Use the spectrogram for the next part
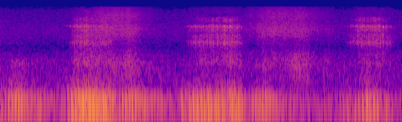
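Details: Purring pet cat, Poki or Kiwi, during a brushing and grooming session recorded in stereo: three strong rumbling purr swells separated by quieter breaths, with light scratchy brushing rasps overlaid.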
